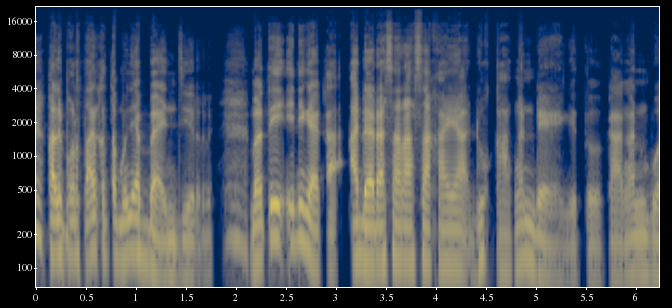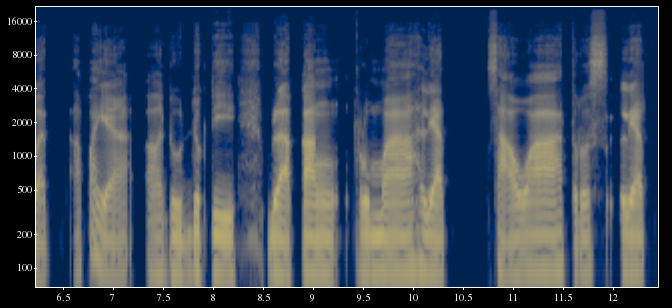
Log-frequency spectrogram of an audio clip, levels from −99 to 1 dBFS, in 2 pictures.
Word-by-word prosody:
kalo 135 - +9
perkotaan, 135 +2 +1
ketemunya 135 0 +1
banjir. 85 -7 0 0.6
Berarti 180 +10 +5
ini 175 -1 +1
nggak 110 -8 +4
Kak, - - -1
ada - - +6
rasa-rasa 120 0 +4
kayak, 110 -1 -1
duh 125 +2 -6
kangen 110 +6 -5
deh 80 -3 -4
gitu? 80 0 -11
Kangen 90 +3 -5
buat 85 -3 -3 0.2
apa - - -8
ya, 90 -2 -2 0.2
eee, 95 +1 -6
duduk 95 +2 -4
di 95 -2 -1 0.3
belakang 95 0 +2 0.2
rumah, 95 0 0
lihat 95 -3 +1 0.4
sawah, 95 +3 0
terus 90 +3 -3 0.2
lihat, 100 -2 +2
95 Hz, 135 wpm, -28 LUFS, 90-115 Hz, 0.6 s, kalo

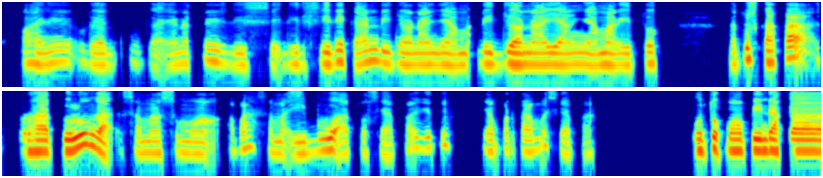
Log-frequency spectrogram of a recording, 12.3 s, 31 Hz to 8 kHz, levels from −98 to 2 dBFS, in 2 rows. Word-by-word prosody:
"Wah 155 - -7
ini, 165 +3 -7
udah 145 -5 -7
nggak 150 +2 -18
enak 150 +2 -9
nih, 175 -2 -4
di 140 -1 -9
si 130 - -14
di 145 0 -8
sini 150 +4 -2
kan" 155 +5 -2
di 155 -3 -3
nyona 140 -1 -2
nya 140 -1 -3
di 150 -2 -3
zona 145 -1 +2
yang 140 0 0
nyaman 140 -1 -2
itu. 150 +4 -6 0.6
Nah, - - -9
terus 195 -1 -1
Kakak 185 +3 +2
curhat 165 0 +3
dulu 180 +8 +9
nggak - - +2
sama 150 -1 -6
semua, 145 -1 -7
apa, 195 +3 -8
sama 145 -4 -9
ibu, 155 +6 +1
atau 145 0 -3
siapa 135 +5 -11
gitu, 205 +5 -9 0.2
yang 165 - -4
pertama 170 0 -7
siapa? 145 - -13 0.8
Untuk 170 -1 +4
mau 170 0 +5
pindah 175 +1 +7
ke 170 -1 +6
150 Hz, 195 wpm, -24 LUFS, 140-170 Hz, 0.8 s, dulu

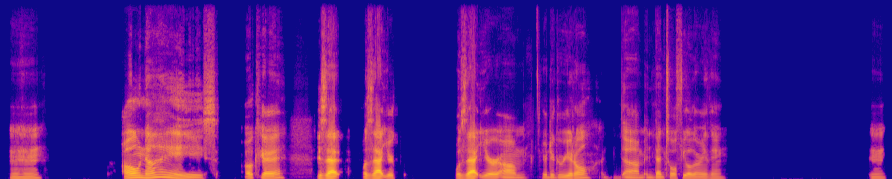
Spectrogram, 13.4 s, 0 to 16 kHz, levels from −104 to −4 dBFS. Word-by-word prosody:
Mhm. 125 +2 -7 1.2
Oh, 180 +4 +5
nice. 165 - -1 0.4
Okay. 145 +2 +1 0.5
Is 125 0 +1
that 130 -1 +9 0.3
was 125 -2 -3
that 130 0 +8
your 130 +1 -2 0.9
was 120 -3 -5
that 125 0 +7
your, 120 -1 0
um, 95 -4 -3 0.2
your 110 - -9
degree 105 +3 -5
at 130 - -1
all 160 +4 -2 0.4
d - - -8
um, 95 -3 -3
in 95 -1 -14
dental 115 +4 -4
field 120 0 -5
or 120 - -7
anything? 125 +1 -11 2.2
Mm. 120 +1 -11
125 Hz, 110 wpm, -25 LUFS, 115-135 Hz, 2.2 s, that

